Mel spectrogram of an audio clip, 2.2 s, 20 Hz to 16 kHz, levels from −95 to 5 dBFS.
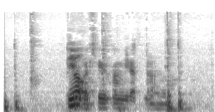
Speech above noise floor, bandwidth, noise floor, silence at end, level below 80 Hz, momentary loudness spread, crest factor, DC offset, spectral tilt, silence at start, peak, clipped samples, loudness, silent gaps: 23 dB; 11.5 kHz; -44 dBFS; 0.3 s; -46 dBFS; 17 LU; 20 dB; under 0.1%; -7.5 dB/octave; 0.05 s; -2 dBFS; under 0.1%; -22 LUFS; none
